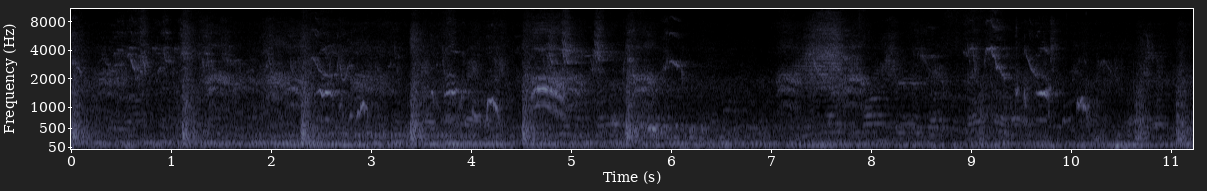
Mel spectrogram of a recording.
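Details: Rufous treepie (Dendrocitta vagabunda) calling loudly in jungle, harsh, grating notes about once a second, mixed with a few short ringing whistles, over a steady low rumble.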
